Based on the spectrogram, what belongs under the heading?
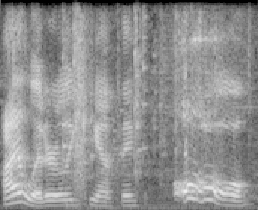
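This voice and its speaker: A woman chatting casually while watching a film, quick to react and joke. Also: mid-range voice, sing-song, rough recording. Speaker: movie reaction co-host. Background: film soundtrack playing.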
